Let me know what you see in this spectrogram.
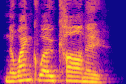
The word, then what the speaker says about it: Nwankwo Kanu: That was Nwankwo Kanu. – And perfectly pronounced as well. I can't give you a bonus point, but perfectly pronounced.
